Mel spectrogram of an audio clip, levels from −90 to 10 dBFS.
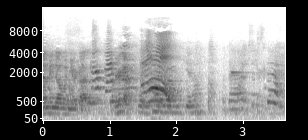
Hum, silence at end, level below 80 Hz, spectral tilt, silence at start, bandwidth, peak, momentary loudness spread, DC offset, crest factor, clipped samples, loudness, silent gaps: none; 0 s; -66 dBFS; -3 dB/octave; 0 s; 10 kHz; -6 dBFS; 22 LU; under 0.1%; 20 dB; under 0.1%; -24 LUFS; none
